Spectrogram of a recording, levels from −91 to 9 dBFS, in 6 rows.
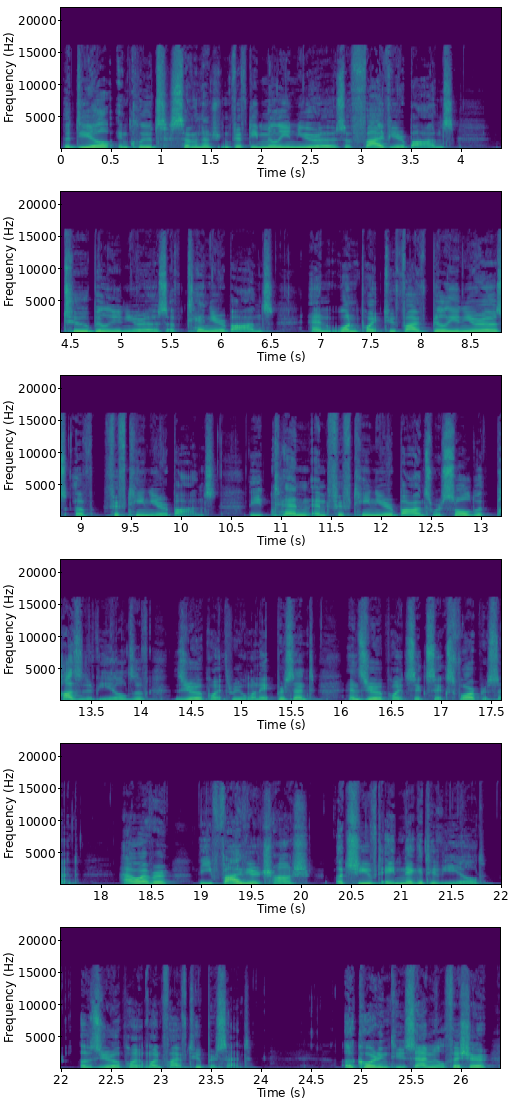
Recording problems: none

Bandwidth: 16 kHz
